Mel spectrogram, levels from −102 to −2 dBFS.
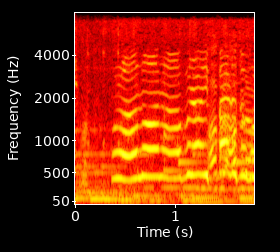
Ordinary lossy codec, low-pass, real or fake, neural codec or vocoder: Opus, 32 kbps; 7.2 kHz; real; none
